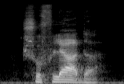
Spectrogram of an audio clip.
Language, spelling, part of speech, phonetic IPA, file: Belarusian, шуфляда, noun, [ʂuˈflʲada], Be-шуфляда.ogg
- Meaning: drawer (open-topped box in a cabinet used for storing)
